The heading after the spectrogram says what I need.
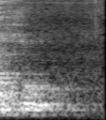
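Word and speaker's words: عمرو: menulis bukan Umar tapi pakai wau ee di akhirnya bacanya Amru ya kalau Ain mim ro wau Amru kalau wauya enggak ada Umar kata Rasul jika salah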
